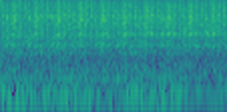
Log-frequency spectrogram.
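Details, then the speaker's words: Old truck, oil a little black, many flat tires, started after long storage: low, steady, even rumbling idle with no knocks or misses, sounds good; normal idle. "She sounds good."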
